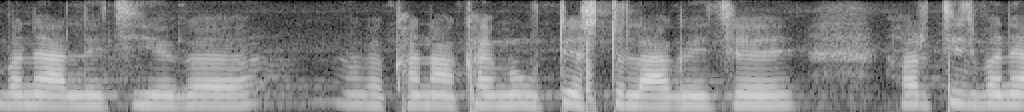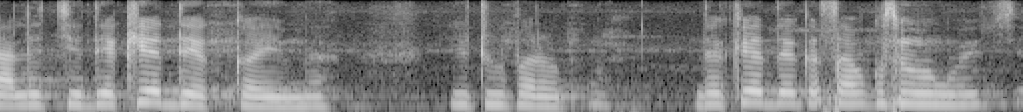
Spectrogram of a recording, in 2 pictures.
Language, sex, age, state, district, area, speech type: Maithili, female, 45-60, Bihar, Supaul, rural, spontaneous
